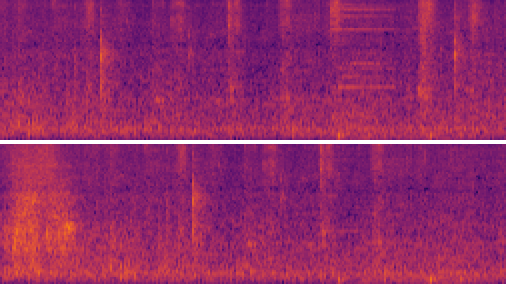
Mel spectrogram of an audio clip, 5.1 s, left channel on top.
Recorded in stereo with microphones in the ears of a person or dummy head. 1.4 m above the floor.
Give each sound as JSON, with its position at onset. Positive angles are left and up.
{"t": 0.8, "sound": "a ringtone", "side_deg": 75, "distance_m": 1.3}
{"t": 3.3, "sound": "a chime", "side_deg": 60, "distance_m": 0.7}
